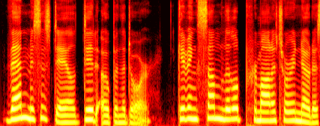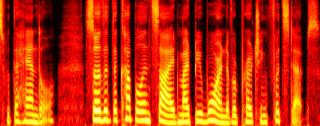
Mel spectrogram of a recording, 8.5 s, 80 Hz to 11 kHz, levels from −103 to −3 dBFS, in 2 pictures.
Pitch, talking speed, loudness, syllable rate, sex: 215 Hz, 185 wpm, -18 LUFS, 5.6 syllables/s, female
